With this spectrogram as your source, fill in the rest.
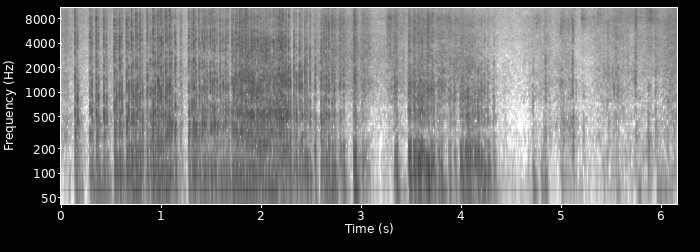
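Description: A light grey ribbed fleece jacket's zipper is pulled up and down by fingers. The result is a series of low, rasping zips with scratchy fabric rustle, loud at first and then trailing off into softer rubbing.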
